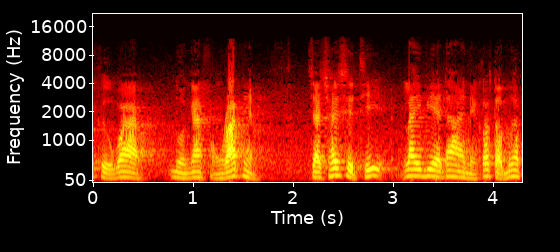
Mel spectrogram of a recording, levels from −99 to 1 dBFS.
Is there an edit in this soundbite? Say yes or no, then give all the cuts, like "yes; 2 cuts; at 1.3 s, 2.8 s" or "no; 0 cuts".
no; 0 cuts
